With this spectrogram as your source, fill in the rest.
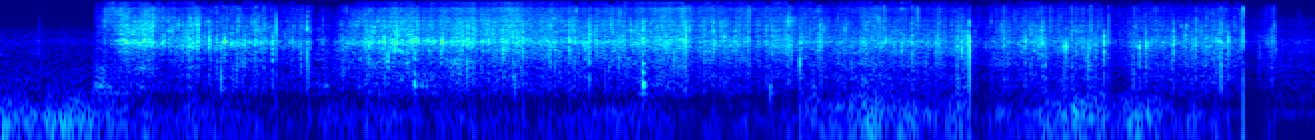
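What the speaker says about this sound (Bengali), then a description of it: "পেঁয়াজ কুচি দেব," Chopped onion sizzling in hot oil with dried red chilli for a village-style red amaranth fry, a steady close crackling hiss that runs throughout with a few sharper pops.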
